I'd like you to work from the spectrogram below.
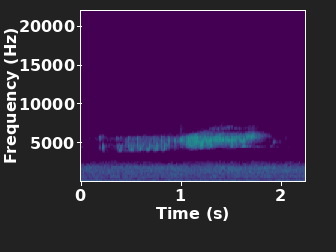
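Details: Peregrine falcon chicks, four of them, begging as they are fed at the nest in Rome on 12 April 2024; high, thin, buzzy wheezing builds to a louder stretch in the middle, then tapers off.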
